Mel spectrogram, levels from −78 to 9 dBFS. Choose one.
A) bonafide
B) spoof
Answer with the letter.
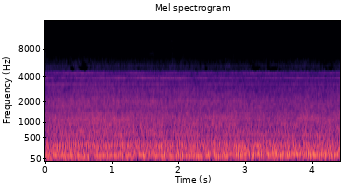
B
